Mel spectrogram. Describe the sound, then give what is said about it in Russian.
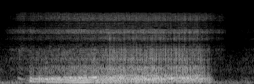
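A dog lets out one long, rumbling grunt, a low snorting sound held for nearly two seconds, fairly loud, with no talking over it. “и собака по кличке Особа. Особ, голос. Ты чё хрюкаешь?”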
